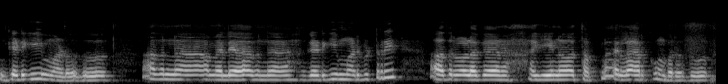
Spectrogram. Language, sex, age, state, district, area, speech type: Kannada, female, 30-45, Karnataka, Gadag, rural, spontaneous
